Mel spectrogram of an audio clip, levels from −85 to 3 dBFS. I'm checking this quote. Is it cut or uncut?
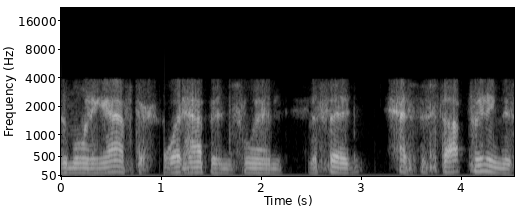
cut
